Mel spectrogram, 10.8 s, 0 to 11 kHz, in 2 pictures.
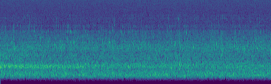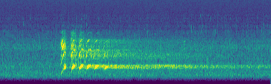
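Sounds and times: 
several coyotes yipping and howling: 6.6s - 10.8s.

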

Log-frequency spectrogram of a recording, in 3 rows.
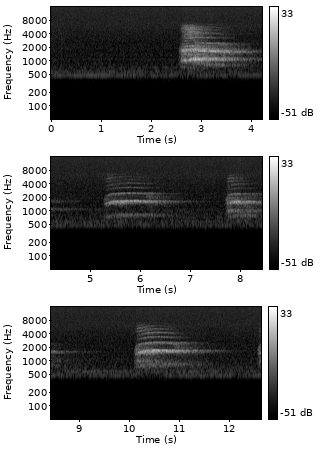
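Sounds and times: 
red fox calling with long tonal cries: 2.6s - 4.0s, 5.3s - 6.8s, 7.7s - 8.8s, 10.1s - 11.6s.

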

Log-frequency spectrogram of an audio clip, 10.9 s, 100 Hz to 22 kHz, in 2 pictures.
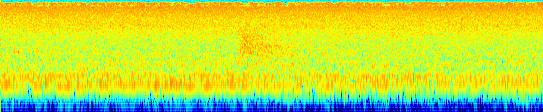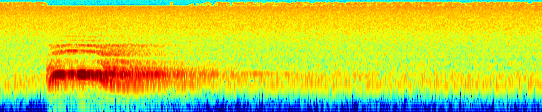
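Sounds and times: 
barred owl giving a drawn-out hoot: 5.9s - 8.2s.

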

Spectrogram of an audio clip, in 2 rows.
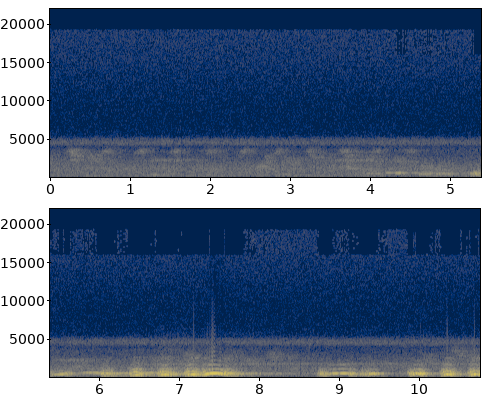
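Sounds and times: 
barred owl wavering hoot: 4.2s - 8.1s, 8.7s - 10.7s
barred owl excited cackling notes: 5.2s - 7.8s, 8.7s - 10.7s.

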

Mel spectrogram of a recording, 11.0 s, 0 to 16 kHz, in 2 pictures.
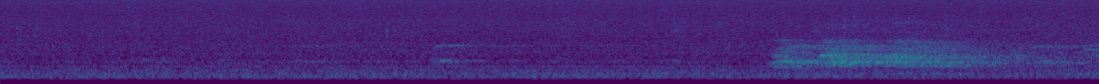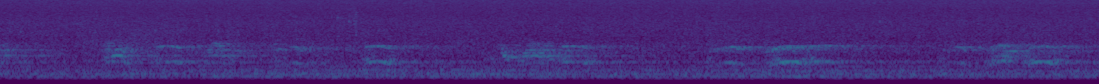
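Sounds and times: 
background hiss: 0.0s - 10.9s
red fox giving a hoarse drawn-out cry: 3.9s - 9.7s.

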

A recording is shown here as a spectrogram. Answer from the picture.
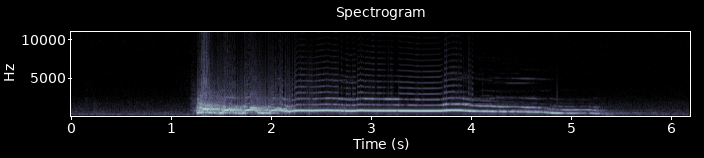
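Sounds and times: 
coyote howling: 1.2s - 5.5s.

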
